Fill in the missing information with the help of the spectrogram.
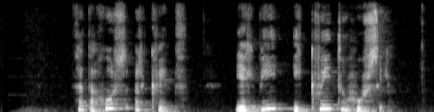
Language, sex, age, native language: Icelandic, female, 30-39, Spanish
